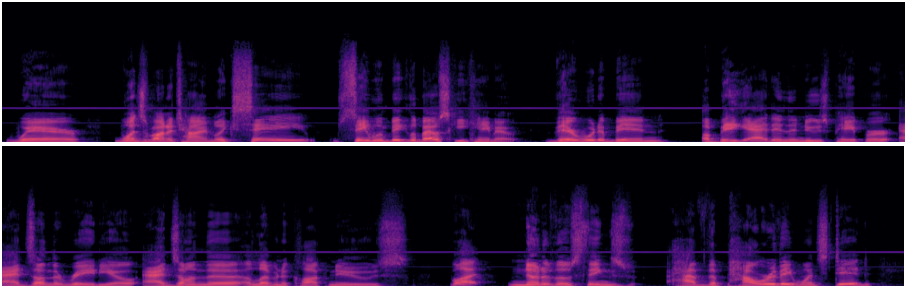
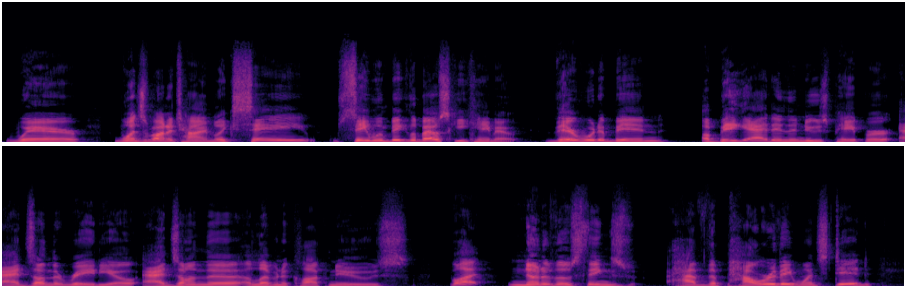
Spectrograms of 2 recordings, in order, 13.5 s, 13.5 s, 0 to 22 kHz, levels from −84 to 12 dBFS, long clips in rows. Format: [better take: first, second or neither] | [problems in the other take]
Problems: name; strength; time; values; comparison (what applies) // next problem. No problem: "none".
second | high-pitched whine; faint; throughout; 5.5 kHz, 30 dB below the speech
